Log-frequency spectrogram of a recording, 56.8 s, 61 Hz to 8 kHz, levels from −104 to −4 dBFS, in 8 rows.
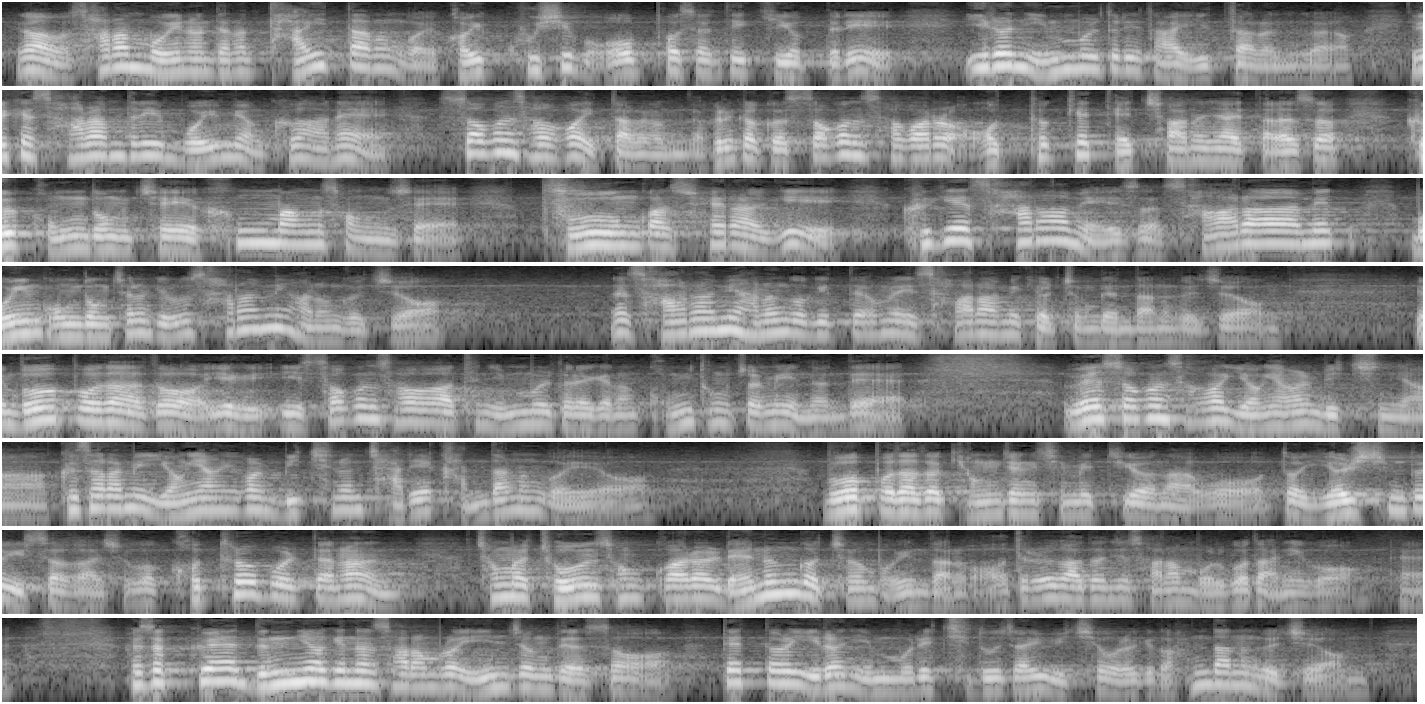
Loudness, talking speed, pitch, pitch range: -26 LUFS, 320 characters per minute, 155 Hz, 130-175 Hz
